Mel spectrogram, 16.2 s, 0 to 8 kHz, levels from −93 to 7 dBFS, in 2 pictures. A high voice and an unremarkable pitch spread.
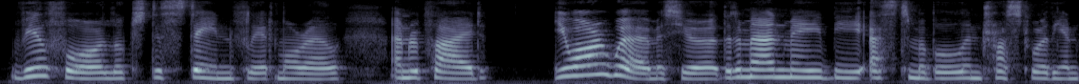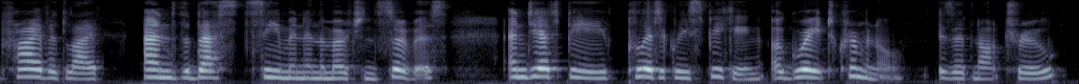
Yes: high, 230 Hz; average, 3.7 semitones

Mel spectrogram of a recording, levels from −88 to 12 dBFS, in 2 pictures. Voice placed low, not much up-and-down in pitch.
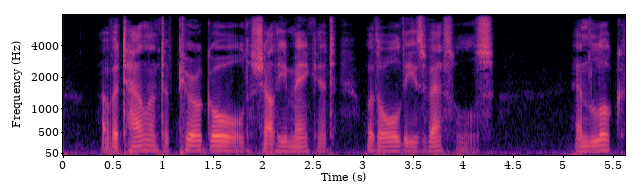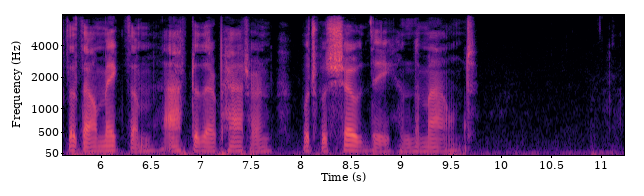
Yes: very low, 95 Hz; narrow, 2.0 semitones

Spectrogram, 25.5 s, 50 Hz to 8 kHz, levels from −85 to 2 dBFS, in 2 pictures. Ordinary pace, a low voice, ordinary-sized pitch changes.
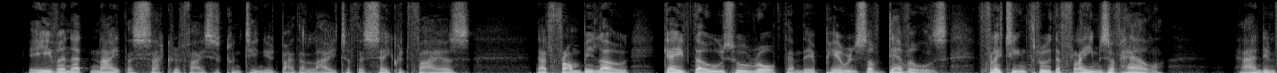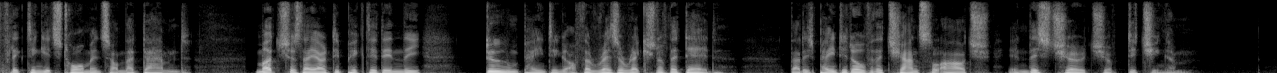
Yes: average, 150 wpm; low, 110 Hz; average, 4.5 semitones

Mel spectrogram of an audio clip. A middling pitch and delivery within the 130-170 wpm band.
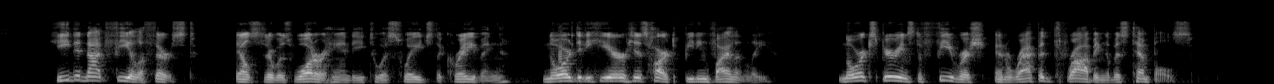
No: low, 125 Hz; average, 140 wpm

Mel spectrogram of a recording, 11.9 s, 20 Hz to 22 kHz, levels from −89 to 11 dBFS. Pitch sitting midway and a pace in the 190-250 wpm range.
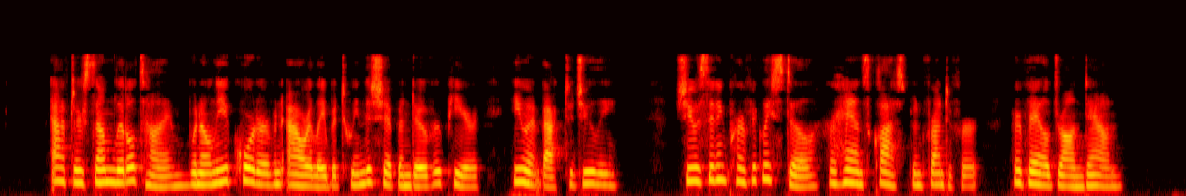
No: high, 200 Hz; average, 195 wpm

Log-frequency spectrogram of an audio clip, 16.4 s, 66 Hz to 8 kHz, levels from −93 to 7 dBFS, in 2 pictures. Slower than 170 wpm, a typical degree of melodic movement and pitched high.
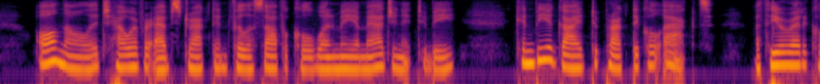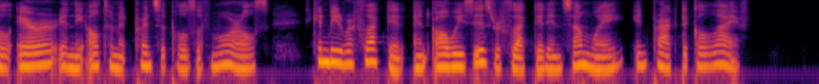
No: average, 150 wpm; average, 3.6 semitones; medium, 175 Hz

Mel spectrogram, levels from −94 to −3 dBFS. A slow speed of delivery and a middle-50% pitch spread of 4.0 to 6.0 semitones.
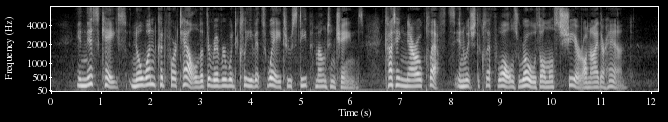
No: average, 160 wpm; average, 4.4 semitones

